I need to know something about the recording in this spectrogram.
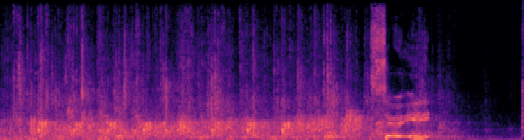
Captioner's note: crowd clapping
